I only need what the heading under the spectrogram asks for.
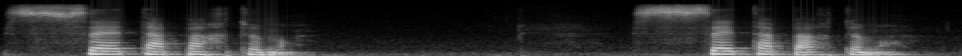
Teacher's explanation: you want to voice an extra T sound to link the two words together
